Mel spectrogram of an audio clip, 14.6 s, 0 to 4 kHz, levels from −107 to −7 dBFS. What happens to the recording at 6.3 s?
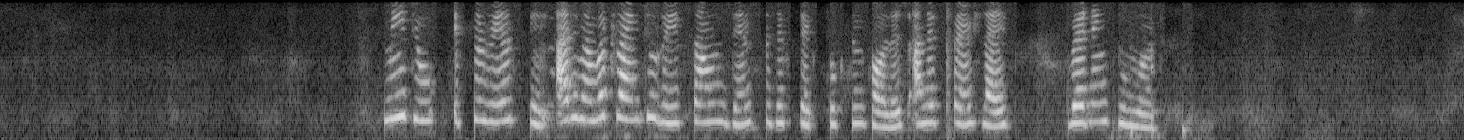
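Between 6.15 and 6.47 s the speech turns choppy: about 40 ms of sound is dropped and filled with comfort noise. This is likely sound chopped by the voice detector, which switched transmission off and on.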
